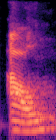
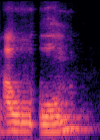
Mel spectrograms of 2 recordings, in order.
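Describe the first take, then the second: First: The word is said in a shortened, reduced form. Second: The word is said in its full, longer form.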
